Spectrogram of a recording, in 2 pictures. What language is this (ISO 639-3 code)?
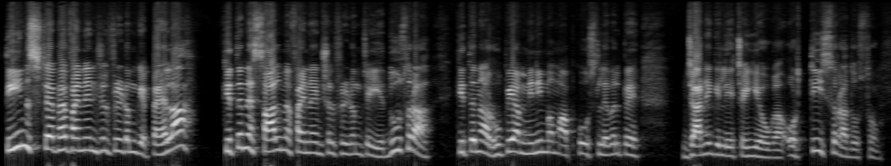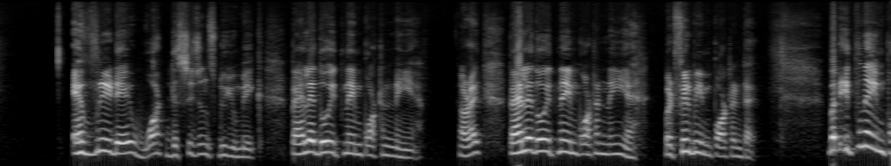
hin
